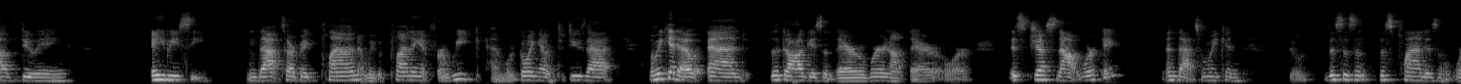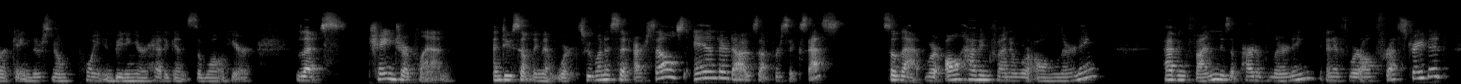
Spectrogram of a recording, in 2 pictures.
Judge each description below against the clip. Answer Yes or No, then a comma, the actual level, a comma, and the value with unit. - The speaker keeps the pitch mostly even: No, average, 4.8 semitones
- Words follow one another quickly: Yes, fast, 220 wpm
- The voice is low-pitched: No, high, 195 Hz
